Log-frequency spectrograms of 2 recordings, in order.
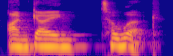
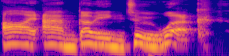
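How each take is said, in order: First: It is contracted, with a weak unstressed 'to'. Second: Every word is said fully, without contraction. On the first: It sounds like ordinary everyday speech. The speaker calls it right. "That's what you would actually hear" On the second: It sounds old-fashioned and overly formal. The speaker calls it wrong. "probably only a Roman emperor would say"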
